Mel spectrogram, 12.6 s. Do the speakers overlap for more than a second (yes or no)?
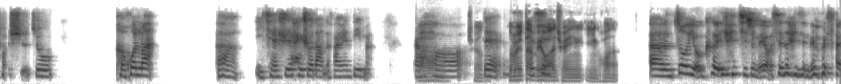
yes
